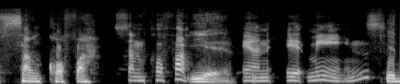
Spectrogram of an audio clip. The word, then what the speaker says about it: Sankofa: your your album coming out um would you pronounce it because it's called some Kofa Sankofa yeah and it means it means go back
